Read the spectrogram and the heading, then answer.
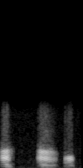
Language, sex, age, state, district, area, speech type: Maithili, male, 30-45, Bihar, Supaul, urban, conversation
